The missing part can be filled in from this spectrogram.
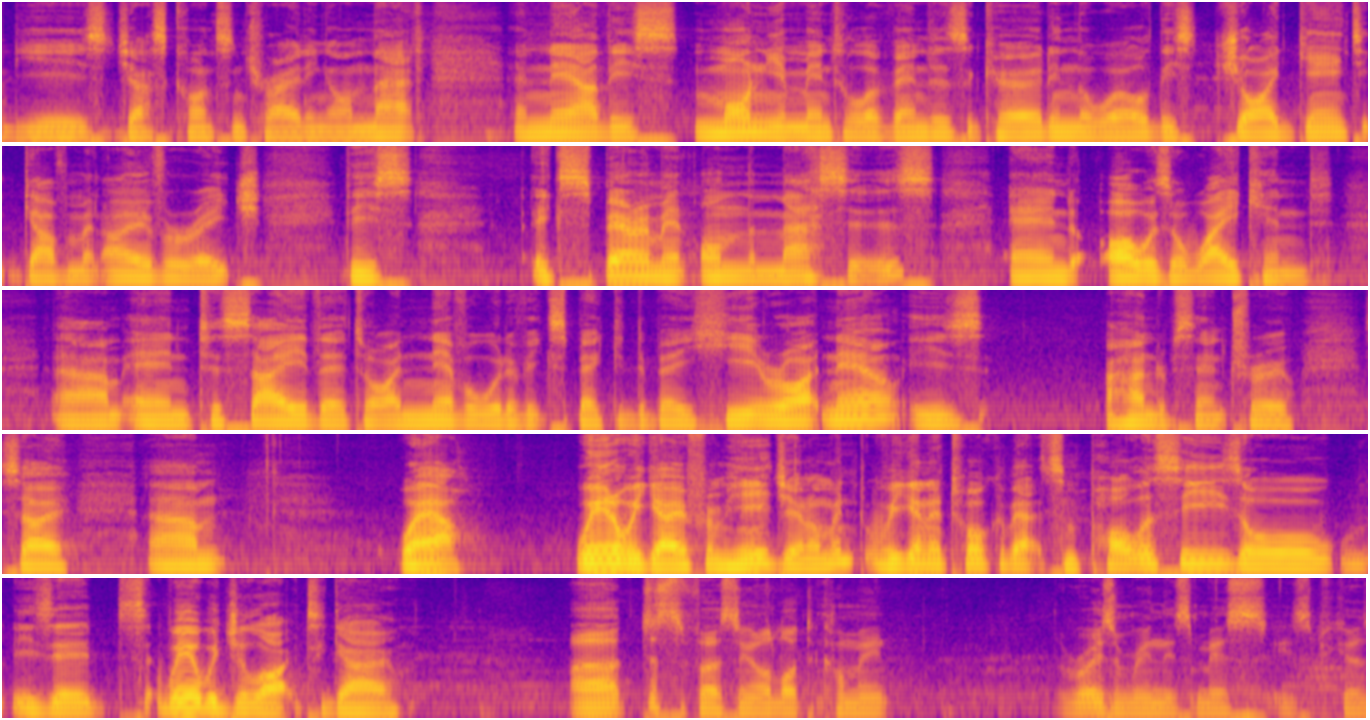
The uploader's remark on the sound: On Thursday 5 May 2022 we live cast from the Moore & Moore cafe in Fremantle Western Australia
